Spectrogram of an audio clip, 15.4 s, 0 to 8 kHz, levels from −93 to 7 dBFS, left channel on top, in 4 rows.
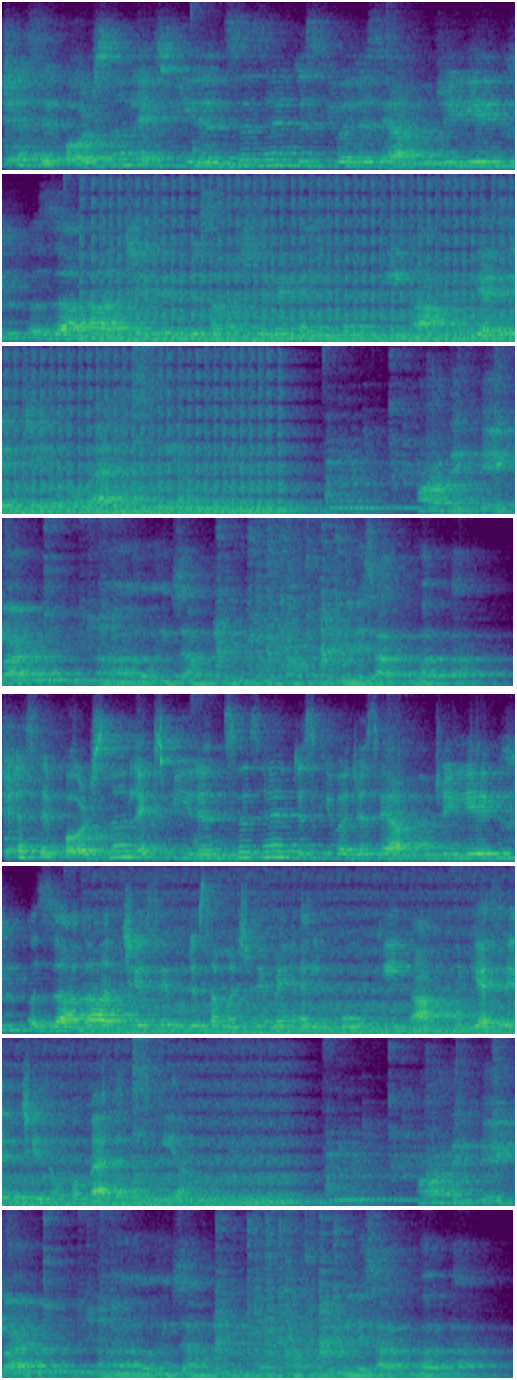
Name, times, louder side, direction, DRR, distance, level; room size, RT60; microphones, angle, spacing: voice 1, 0.0-9.2, right 2 dB, 90° right, 1 dB, 0.5 m, -27 dB
sound 1, 1.4-2.4 2.9-5.3 5.8-8.2 8.7-11.1 11.6-13.0, equal, 85° left, 1.2 m, -37 dB
sound 2, 4.4-9.8, left 3 dB, 70° left, 0.3 m, -31 dB
sound 3, 8.7-9.0 9.4-9.5 10.1-12.4 13.1-14.1, right 1 dB, 40° right, 1.5 m, -39 dB
voice 2, 10.8-11.8 12.2-15.1, equal, 15° left, -5 dB, 0.5 m, -31 dB
4.0 x 2.1 x 3.2 m, 1.4 s
head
